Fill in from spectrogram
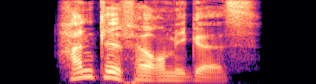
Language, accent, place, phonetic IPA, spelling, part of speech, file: German, Germany, Berlin, [ˈhantl̩ˌfœʁmɪɡəs], hantelförmiges, adjective, De-hantelförmiges.ogg
- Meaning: strong/mixed nominative/accusative neuter singular of hantelförmig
